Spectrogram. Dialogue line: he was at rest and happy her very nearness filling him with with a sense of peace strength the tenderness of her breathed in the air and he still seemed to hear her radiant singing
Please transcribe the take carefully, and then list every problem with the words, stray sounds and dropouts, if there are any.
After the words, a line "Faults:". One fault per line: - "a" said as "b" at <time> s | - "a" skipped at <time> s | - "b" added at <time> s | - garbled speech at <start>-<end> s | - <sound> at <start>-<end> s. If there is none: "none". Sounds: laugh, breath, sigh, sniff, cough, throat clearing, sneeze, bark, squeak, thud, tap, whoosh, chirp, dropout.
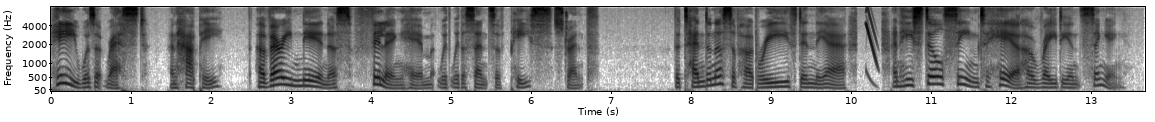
he was at rest and happy her very nearness filling him with with a sense of peace strength the tenderness of her breathed in the air and he still seemed to hear her radiant singing
Faults:
- chirp at 10.2-10.4 s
